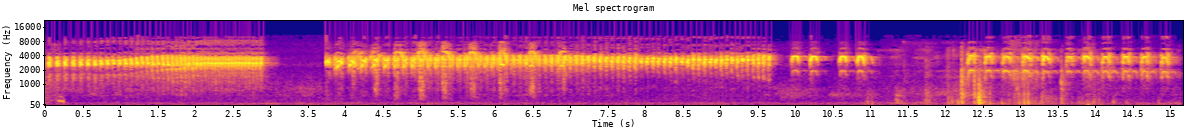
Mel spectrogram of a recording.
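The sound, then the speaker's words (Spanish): A rufous hornero calls loudly in long, rapid, ringing chattering series, pausing briefly before resuming, then breaking into choppier bursts near the end. No voices. “Estamos escuchando al hornerito, el hornero.”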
